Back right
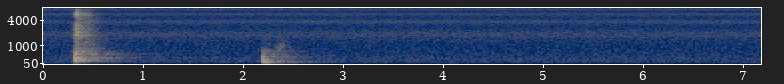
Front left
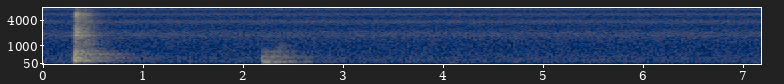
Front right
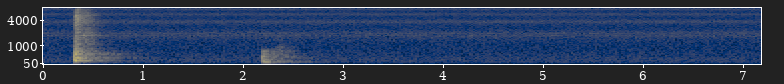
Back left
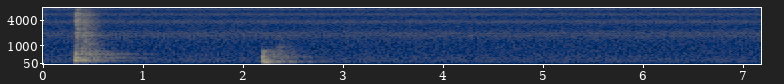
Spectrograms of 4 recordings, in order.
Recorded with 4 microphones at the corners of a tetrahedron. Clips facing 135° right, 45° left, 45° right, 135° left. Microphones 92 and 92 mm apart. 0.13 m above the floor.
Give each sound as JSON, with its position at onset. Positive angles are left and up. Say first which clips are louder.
{"t": 0.3, "sound": "a snare drum", "louder": "back right 2 dB, front right 9 dB", "azimuth_deg": -40, "distance_m": 1.5}
{"t": 2.2, "sound": "breathing", "louder": "back right 11 dB, back left 1 dB", "azimuth_deg": -140, "distance_m": 1.1}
